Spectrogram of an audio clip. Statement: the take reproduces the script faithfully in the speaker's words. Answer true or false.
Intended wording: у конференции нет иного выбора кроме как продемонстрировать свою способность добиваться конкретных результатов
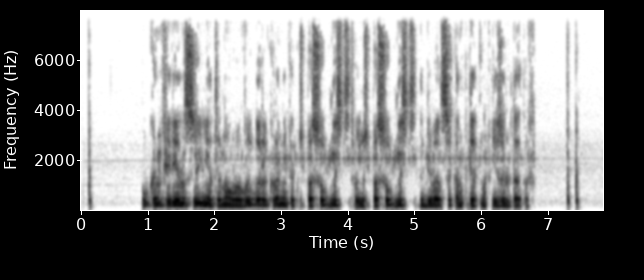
false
